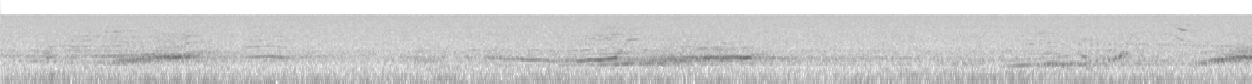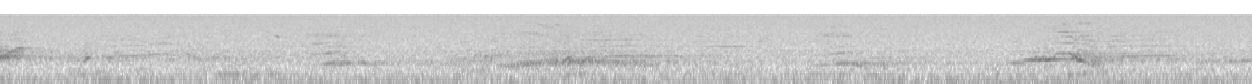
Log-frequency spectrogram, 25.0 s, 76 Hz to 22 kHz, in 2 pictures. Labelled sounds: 1.0	1.4	humpback whale, 2.5 to 2.8 kHz
11.7	12.0	humpback whale, 2.6 to 3.4 kHz
14.0	14.2	humpback whale, 1.1 to 1.2 kHz
15.6	15.9	humpback whale, 1.9 to 2.2 kHz
18.3	18.9	humpback whale, 1.4 to 1.6 kHz
19.7	20.0	humpback whale, 0.90 to 1.1 kHz
23.0	24.1	humpback whale, 0.96 to 2.6 kHz

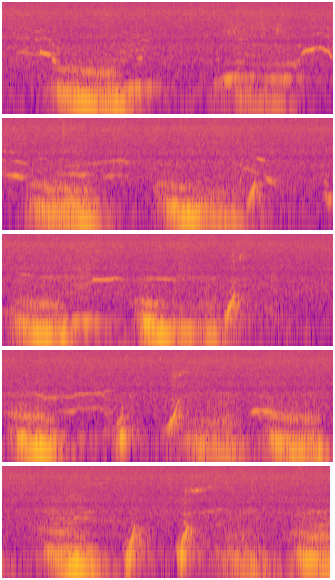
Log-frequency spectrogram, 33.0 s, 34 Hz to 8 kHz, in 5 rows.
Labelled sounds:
2.7	3.0	humpback whale, 1.1 to 1.3 kHz
6.0	7.2	humpback whale, 0.78 to 1.1 kHz
8.3	9.2	humpback whale, 0.81 to 1.1 kHz
11.6	11.9	humpback whale, 0.94 to 1.3 kHz
13.6	14.3	humpback whale, 0.94 to 1.2 kHz
15.0	15.7	humpback whale, 0.78 to 0.97 kHz
16.3	16.6	humpback whale, 0.84 to 0.94 kHz
20.6	21.9	humpback whale, 0.78 to 1.0 kHz
23.2	23.6	humpback whale, 2.2 to 2.6 kHz
30.1	30.9	humpback whale, 0.84 to 2.7 kHz

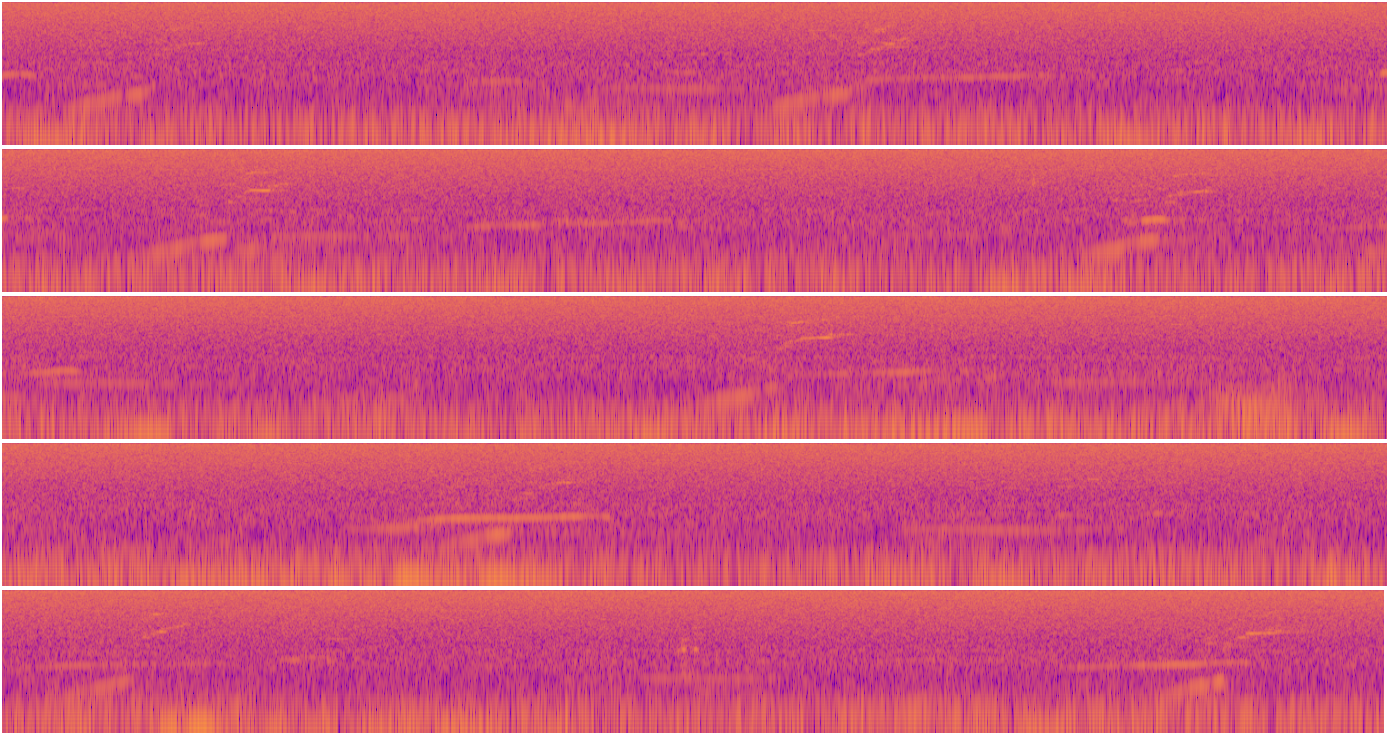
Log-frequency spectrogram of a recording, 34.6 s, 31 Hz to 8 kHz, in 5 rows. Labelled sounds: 12.8	13.0	humpback whale, 1.2 to 1.7 kHz
17.7	18.1	humpback whale, 0.99 to 1.9 kHz
33.9	34.2	humpback whale, 1.2 to 1.8 kHz

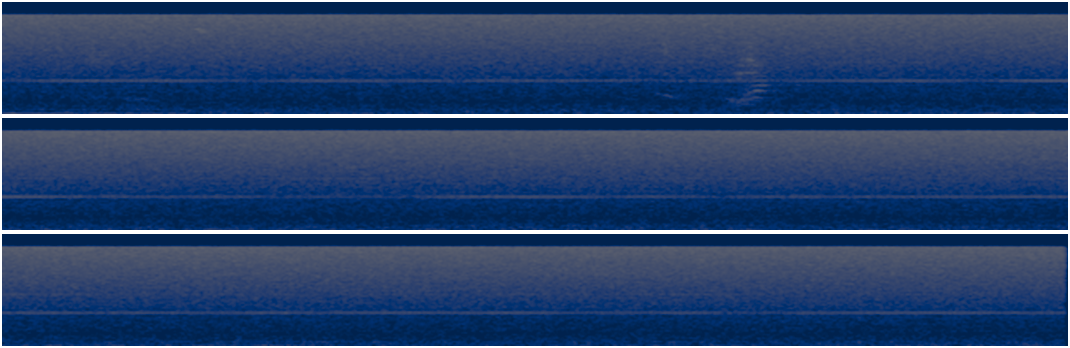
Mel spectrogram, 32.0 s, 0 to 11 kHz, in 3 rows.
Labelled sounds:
7.4	7.6	humpback whale, 1.2 to 1.3 kHz

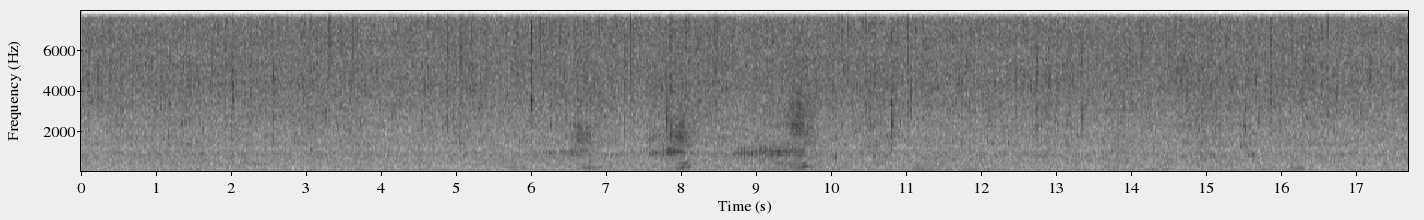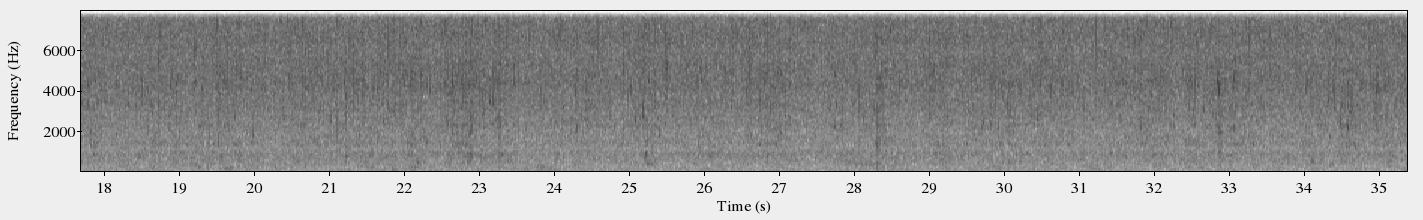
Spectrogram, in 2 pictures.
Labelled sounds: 6.1	6.6	humpback whale, 0.91 to 1.1 kHz
7.7	9.4	humpback whale, 0.78 to 1.3 kHz

